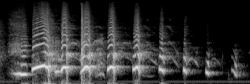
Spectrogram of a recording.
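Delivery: loud, very high shriek of laughter; real piercing laugh-scream. Real, not acted. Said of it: "That scream".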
